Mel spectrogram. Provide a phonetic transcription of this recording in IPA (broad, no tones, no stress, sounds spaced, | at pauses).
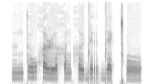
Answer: ɯ ŋ t o w χ a ɭ ɯ χ ʌ ŋ χ ɯ d ɛ r d ɛ ǀʰ o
